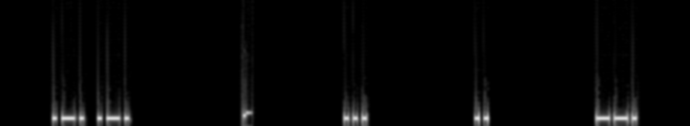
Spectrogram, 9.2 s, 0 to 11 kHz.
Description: Morse code, heard as a keyed tone, about 20 wpm, spaced as for 7 wpm, 700 Hz. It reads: RR SIG
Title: Top 90 QSO Elements - 8x Character Spacing - 20wpm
